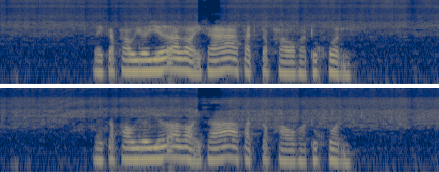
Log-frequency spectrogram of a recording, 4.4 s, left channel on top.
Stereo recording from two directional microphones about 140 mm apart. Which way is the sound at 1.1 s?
20° left (ahead or behind).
